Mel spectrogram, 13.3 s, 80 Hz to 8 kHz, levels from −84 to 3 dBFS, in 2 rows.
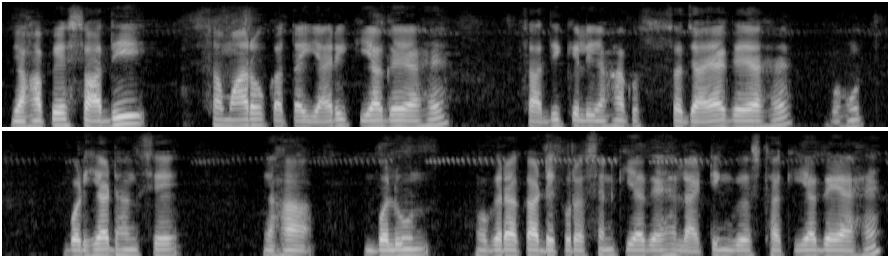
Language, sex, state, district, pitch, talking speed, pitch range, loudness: Hindi, male, Chhattisgarh, Balrampur, 125 Hz, 155 wpm, 120-135 Hz, -23 LUFS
